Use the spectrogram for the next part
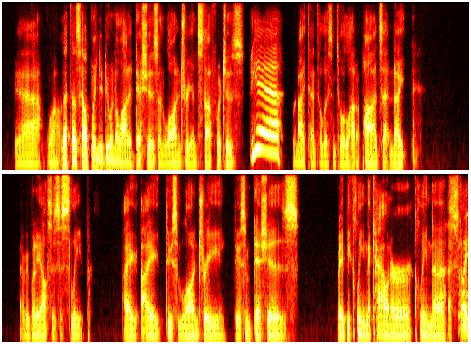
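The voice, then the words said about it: Sexy, seductive voice. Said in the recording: “seducing me with your sexy voice”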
